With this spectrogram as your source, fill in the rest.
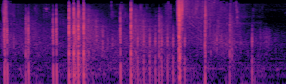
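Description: Gunfire in the military shooter game Squad: scattered single shots and short bursts, sharp cracks at irregular intervals, mostly moderately distant and fairly quiet, no talking.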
